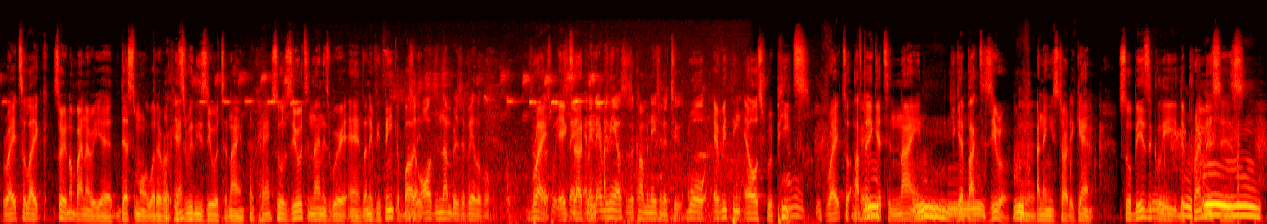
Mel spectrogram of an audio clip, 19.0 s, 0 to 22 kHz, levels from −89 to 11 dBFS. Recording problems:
animal sounds; very loud; throughout; 1 dB above the speech

